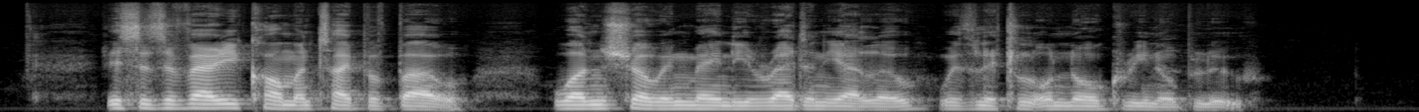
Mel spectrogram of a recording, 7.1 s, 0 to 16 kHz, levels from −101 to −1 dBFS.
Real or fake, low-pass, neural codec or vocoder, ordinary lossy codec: real; 14.4 kHz; none; none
